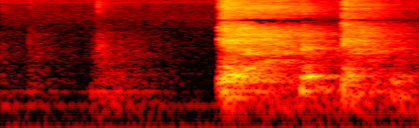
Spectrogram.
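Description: A person coughing: a sudden loud cough about a second in, followed quickly by a second one.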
